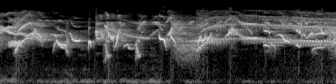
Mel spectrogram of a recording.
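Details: White-rumped shama fighting song, used to provoke rival shamas into singing: continuous rapid warbling and thin high whistles, busy and excited, with faint low noise underneath.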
